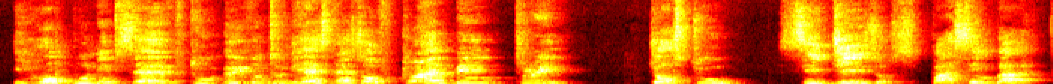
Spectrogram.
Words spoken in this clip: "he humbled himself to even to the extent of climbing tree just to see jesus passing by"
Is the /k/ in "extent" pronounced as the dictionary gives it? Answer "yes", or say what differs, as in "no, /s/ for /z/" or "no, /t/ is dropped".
no, /k/ is dropped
